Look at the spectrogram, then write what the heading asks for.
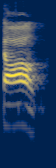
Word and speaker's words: talk: की क्या हो leash टॉक I have to टॉक L silent टलक नहीं बोलेंगे टॉक बोलेंगे आई हैव टू टॉक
